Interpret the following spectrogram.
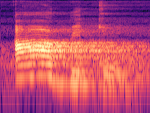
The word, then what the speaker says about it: hábito: penúltima Então ela é paroxítona hábito separando hábito são três sílabas tão Eletro sílaba Qual a posição da sílaba tônica hábito antepenúltima Então ela é proparoxítona muito é isso aí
